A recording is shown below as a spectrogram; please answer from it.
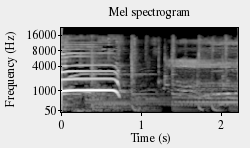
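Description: A young girl singing on stage, gliding up into a high note and holding it until it stops abruptly under a second in; after that only quieter, indistinct hall sound remains.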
